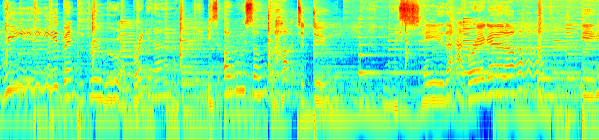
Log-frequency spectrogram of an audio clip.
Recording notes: Live at the SouthPoint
